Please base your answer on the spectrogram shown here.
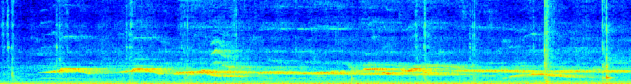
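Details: A masked laughingthrush gives a lure song meant to provoke other birds to sing: flowing whistled notes, long level tones broken by short downward slurs and a rising-falling arc near the end, over steady low noise.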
